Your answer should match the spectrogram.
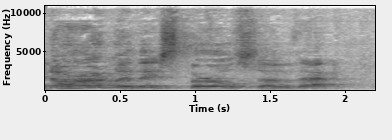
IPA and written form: ˈnɒr oʊnli ˈðɪs bər ˈɔːlsoʊ ˈðat (not only this but also that)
